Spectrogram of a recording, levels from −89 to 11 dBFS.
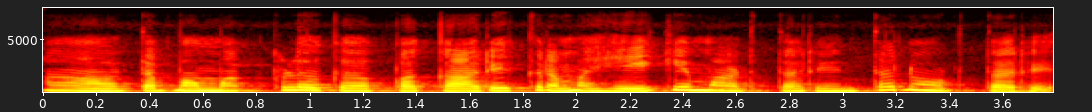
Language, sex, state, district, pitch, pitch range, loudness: Kannada, female, Karnataka, Dakshina Kannada, 230 Hz, 215-240 Hz, -14 LUFS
